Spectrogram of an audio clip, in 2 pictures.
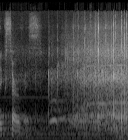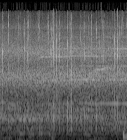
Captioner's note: applause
